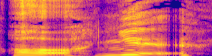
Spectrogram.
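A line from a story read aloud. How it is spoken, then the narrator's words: Groaned. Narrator (Polish): jęknęła Hermiona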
